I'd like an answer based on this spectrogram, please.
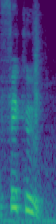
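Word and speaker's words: wheku: So, this is a fiku. W H E K U is how you spell it in my native language.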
